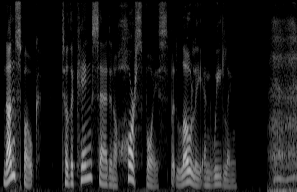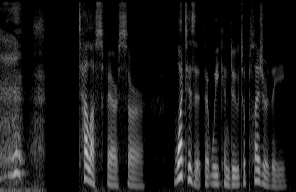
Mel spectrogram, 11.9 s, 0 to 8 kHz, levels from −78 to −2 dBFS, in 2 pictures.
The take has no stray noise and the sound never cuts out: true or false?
false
